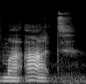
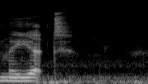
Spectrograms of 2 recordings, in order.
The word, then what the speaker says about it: Ma'at: believe in 2016 and I thought this was Maat but in the article it says it's pronounced mayet so right there I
